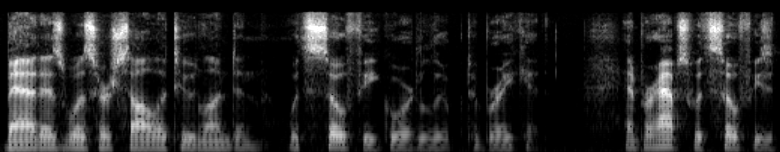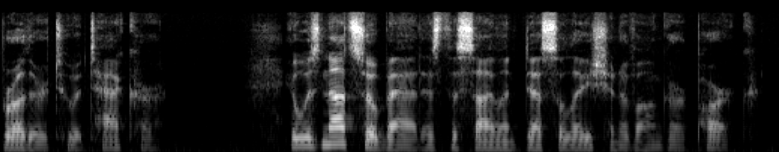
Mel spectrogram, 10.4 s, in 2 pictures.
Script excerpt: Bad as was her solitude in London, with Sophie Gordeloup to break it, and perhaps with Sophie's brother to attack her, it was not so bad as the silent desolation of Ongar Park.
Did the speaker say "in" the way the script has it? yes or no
no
